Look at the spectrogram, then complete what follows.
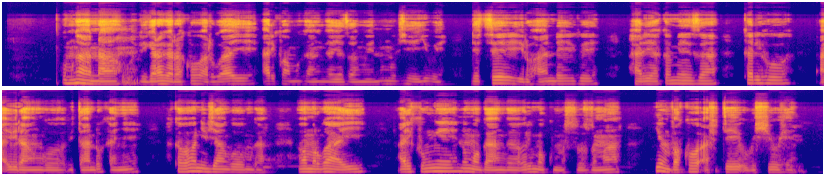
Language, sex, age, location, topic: Kinyarwanda, male, 25-35, Huye, health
